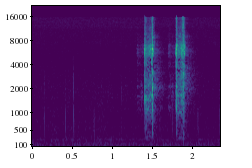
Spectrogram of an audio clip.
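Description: Two short, sharp noises about a third of a second apart, roughly one and a half seconds in, over a faint steady background.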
